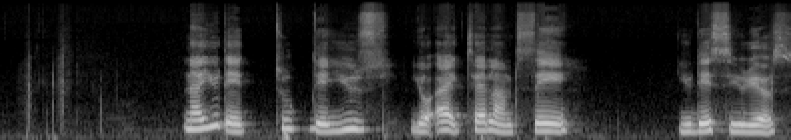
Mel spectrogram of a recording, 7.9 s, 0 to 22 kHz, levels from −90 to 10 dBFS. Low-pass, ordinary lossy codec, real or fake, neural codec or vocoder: 19.8 kHz; none; fake; vocoder, 44.1 kHz, 128 mel bands every 512 samples, BigVGAN v2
